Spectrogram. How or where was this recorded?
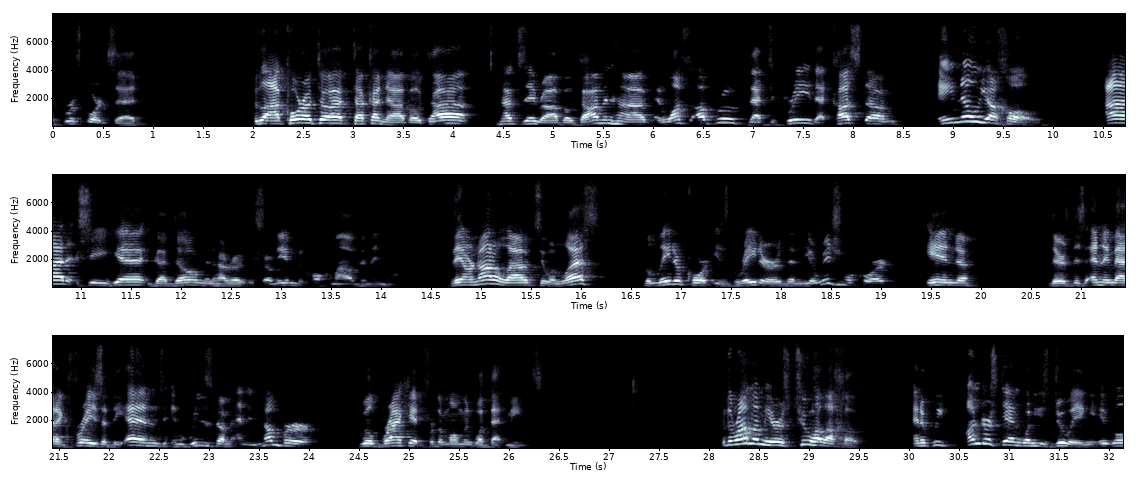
video call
